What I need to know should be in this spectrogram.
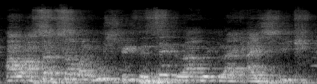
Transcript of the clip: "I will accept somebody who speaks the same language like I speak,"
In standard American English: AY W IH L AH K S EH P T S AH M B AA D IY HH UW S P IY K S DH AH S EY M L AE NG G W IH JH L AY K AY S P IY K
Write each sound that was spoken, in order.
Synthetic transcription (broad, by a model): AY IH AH S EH T S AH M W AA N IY HH UW S P IY K S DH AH S EY M L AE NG G W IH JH L AY K AY S P IY K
